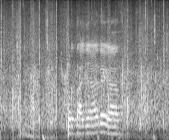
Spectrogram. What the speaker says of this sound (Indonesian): Boleh tepuk tangan buat Kang Deddy.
